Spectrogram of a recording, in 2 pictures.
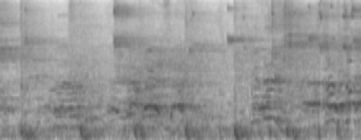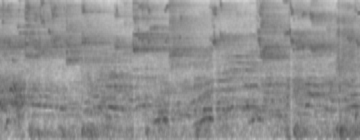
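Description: Basketball game play on a hardwood court in a large, echoing gym: the ball bouncing and players running, with voices calling out.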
